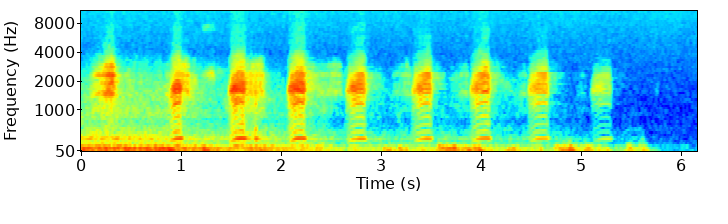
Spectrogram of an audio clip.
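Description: Mallard ducks quacking in a steady series of about ten loud calls, roughly two per second, over a low rumbling outdoor background, ending in quiet.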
